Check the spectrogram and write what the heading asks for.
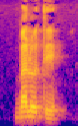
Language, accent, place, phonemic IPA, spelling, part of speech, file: French, France, Lyon, /ba.lɔ.te/, balloter, verb, LL-Q150 (fra)-balloter.wav
- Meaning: alternative form of ballotter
